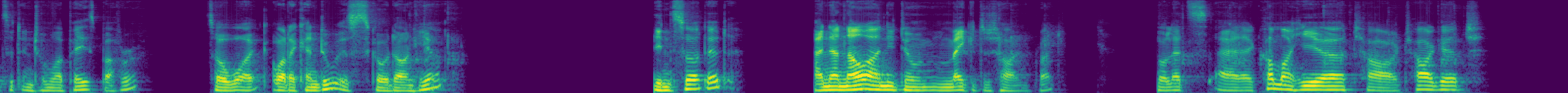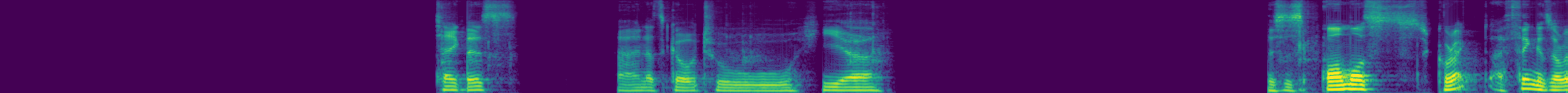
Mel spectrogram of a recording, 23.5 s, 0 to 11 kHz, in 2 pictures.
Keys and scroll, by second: 2.7-4.6 typing, 6.1-15.9 typing, 13.0 Return, 17.2-21.4 typing, 19.5 Escape.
